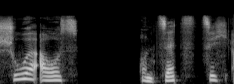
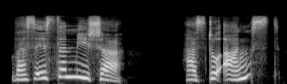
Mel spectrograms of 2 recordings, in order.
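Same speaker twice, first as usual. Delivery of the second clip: higher, louder teasing call across the water; 6 semitones higher, 4 dB louder than usual. A narrator's reading. Daniel calls from the water to Mischa, loud teasing call. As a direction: shout it out to her from the lake, teasing. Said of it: "ruft Daniel".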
